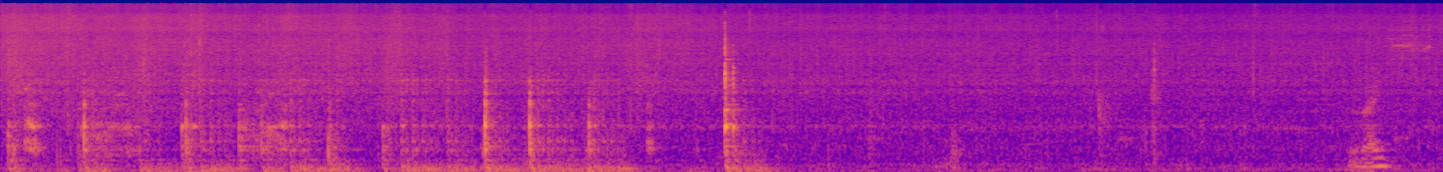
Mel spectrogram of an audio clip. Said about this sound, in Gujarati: રાઈસ જે મેં બોઇલ કર્યો તો અગાઉથી એડ કરી પાછું બધું મિક્સ કરીશું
